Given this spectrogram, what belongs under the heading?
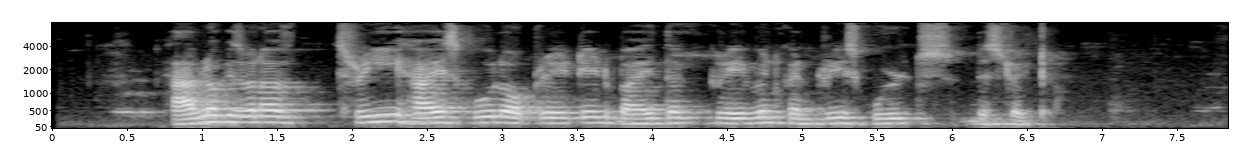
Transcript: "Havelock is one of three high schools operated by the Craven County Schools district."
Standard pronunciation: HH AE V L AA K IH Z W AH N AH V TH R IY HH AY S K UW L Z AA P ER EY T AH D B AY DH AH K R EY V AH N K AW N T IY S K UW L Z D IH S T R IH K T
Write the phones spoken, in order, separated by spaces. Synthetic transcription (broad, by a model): HH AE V L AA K IH Z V AH N AH V T R IY HH AY S K UW L AA P ER EY T AH D B AY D AH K R EY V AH N K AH N T IY S K UW L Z D IH S T R IH K T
